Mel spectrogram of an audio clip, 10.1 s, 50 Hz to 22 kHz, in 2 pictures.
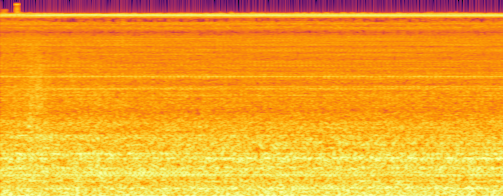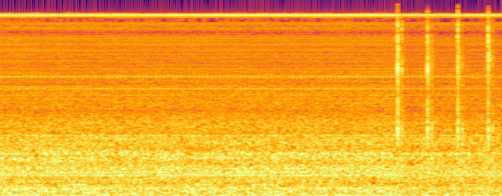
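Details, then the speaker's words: Diesel heater with error E-06 (fan not turning or no fan signal), left running: even fan whoosh with no combustion roar and a few sharp ticks near the end, just before it fires up on its own. "So, what it's doing or not doing is it can't detect that speed to say that the fan's actually running."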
